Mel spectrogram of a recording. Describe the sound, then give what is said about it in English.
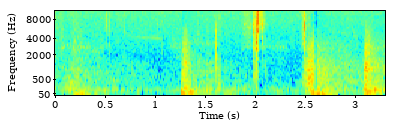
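Ukrainian artillery guns pound Russian positions on a front line during a counteroffensive. A few dull, heavy booms and thuds break through a constant rumbling background at irregular intervals, with no talk over them. “The air thickens with artillery and expectation. Ukrainian guns pound the Russian positions,”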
